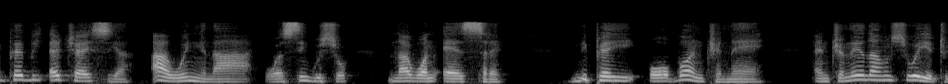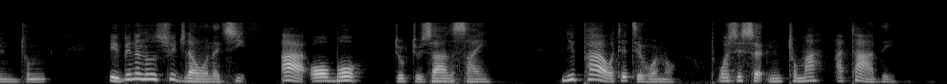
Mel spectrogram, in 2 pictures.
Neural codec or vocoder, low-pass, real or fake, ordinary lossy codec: codec, 16 kHz, 0.5 kbps, X-Codec, HuBERT features, trained on LibriSpeech; 7.2 kHz; fake; AAC, 32 kbps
